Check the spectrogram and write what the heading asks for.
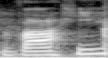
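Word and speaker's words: Vahe: Yeah, and his father, Vahi, did you say that's how you pronounce it? Vahi? – I think so, yeah, because it's V-A-H-E, That's what I thought too.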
